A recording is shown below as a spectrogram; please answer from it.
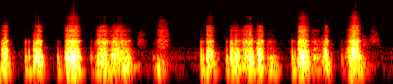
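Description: A steel-nibbed Brause Cito Fein dip pen scratches across a lined paper sheet while writing text. About a dozen short, dry scratching strokes are heard in quick bursts with brief pauses between them, their sound mostly in the low and middle range.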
